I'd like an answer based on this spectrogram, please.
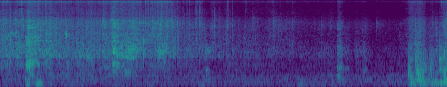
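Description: Faint rustling and a few soft clicks of paper packaging being handled, dying away to near silence about halfway through, with a brief louder rustle just before the end.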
